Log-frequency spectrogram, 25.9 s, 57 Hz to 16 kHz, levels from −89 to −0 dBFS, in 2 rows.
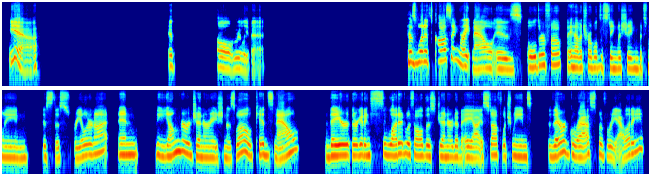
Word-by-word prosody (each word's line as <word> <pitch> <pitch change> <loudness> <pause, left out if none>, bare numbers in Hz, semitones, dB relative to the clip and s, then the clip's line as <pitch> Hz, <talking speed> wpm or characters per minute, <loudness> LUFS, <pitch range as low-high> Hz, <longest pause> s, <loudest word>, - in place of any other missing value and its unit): Yeah. 335 +7 +2 2.6
It 225 -2 -2 0.8
all 190 -5 0
really 180 -5 -5
bad. 335 - -10 2.9
'Cause 285 -2 +3
what 295 +2 +4
it's 290 -3 0
causing 330 +2 +1
right 225 -4 +2
now 185 +1 0
is 180 -1 0
older 205 +4 +3
folk, 245 +1 -2
they 195 - -1
have 200 -1 +1
a - - +1
trouble 195 -1 -3
distinguishing 190 -1 -2
between, 175 -2 -4 0.3
"Is 185 -2 -4
this 165 +2 -7
real 175 +4 -1
or 215 0 +1
not?" 245 +5 -1 0.2
And 215 +1 +2 0.3
the 215 - -2
younger 225 +6 +3
generation 180 -3 -2
as 170 +2 -5
well, 230 -1 +2
kids 210 -1 0
now, 200 - +1 0.5
they're 200 +2 +7
they're 205 0 +3
getting 205 0 +2
flooded 210 +2 +1
with 220 -2 0
all 200 0 +1
this 195 -1 0
generative 185 -2 -1
AI 175 -2 0
stuff, 210 +3 -1
which 195 0 -5
means 190 -2 -1 0.3
their 195 +7 +3
grasp 205 -1 0
of 205 -3 -3
reality 200 - -2
200 Hz, 115 wpm, -23 LUFS, 185-220 Hz, 2.9 s, they're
